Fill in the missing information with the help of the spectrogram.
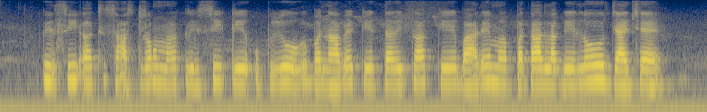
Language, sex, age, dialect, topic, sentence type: Maithili, female, 25-30, Angika, banking, statement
